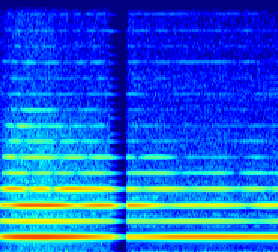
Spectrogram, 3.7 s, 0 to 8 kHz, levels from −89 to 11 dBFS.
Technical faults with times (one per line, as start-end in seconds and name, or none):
1.46-1.70 call audio freeze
